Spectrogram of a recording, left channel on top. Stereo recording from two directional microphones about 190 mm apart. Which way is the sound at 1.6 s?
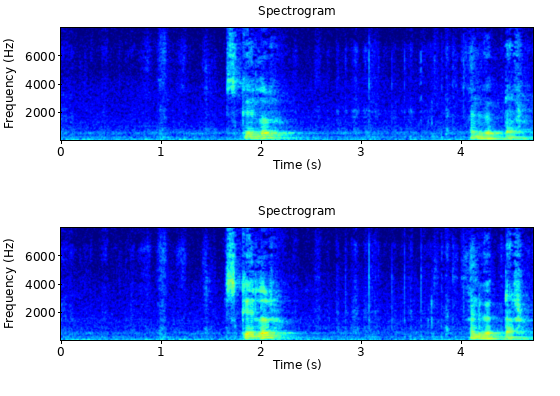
50° right (ahead or behind).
